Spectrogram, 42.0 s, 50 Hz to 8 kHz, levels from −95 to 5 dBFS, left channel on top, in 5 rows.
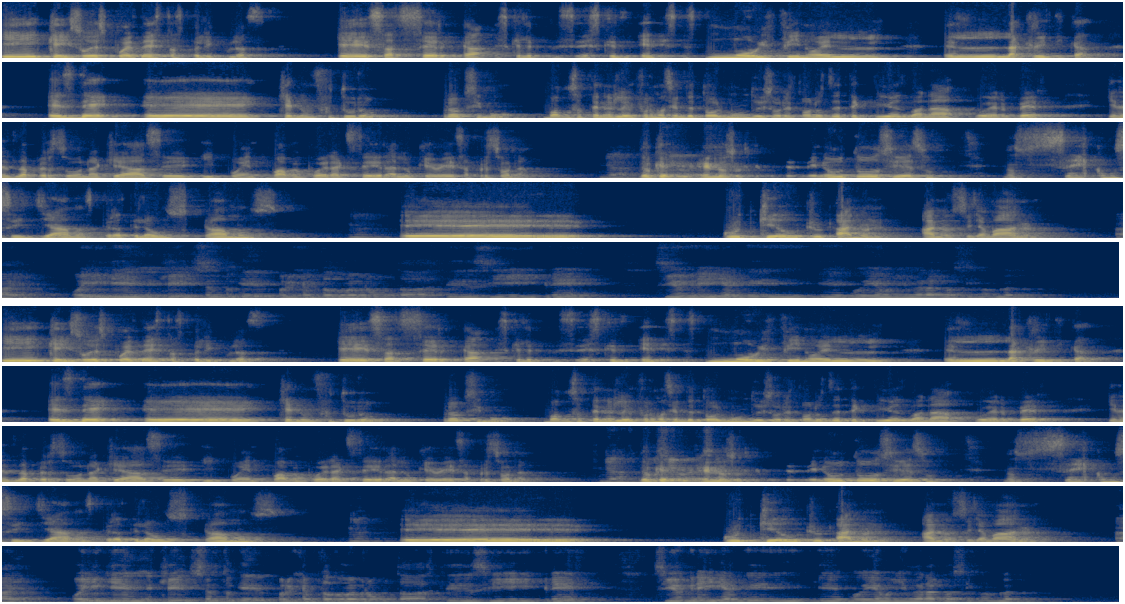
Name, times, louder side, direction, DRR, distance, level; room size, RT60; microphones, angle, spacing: voice 1, 0.0-1.9 2.5-6.6 7.1-8.2 8.8-11.2 11.7-16.2 16.7-20.7 21.6-22.4 22.8-23.8 24.3-27.3 28.2-29.6 30.6-31.9 32.1-33.0, left 1 dB, 20° left, 12 dB, 0.7 m, -26 dB
voice 2, 21.3-22.3 27.8-28.0 33.6-33.9 34.2-38.0 38.5-41.3, right 1 dB, 85° right, 3 dB, 2.8 m, -48 dB
19.5 x 9.5 x 5.5 m, 0.80 s
head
